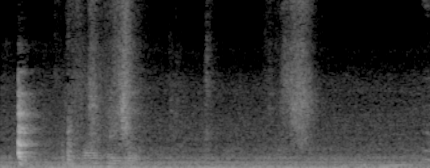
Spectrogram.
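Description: One sharp clack of crockery a moment in, then quieter clinks and knocks as chopsticks and a plate of steamed prawns are handled on a kitchen counter, over a steady low hum.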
